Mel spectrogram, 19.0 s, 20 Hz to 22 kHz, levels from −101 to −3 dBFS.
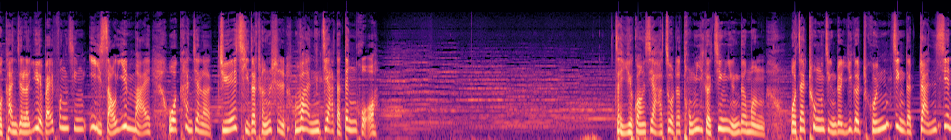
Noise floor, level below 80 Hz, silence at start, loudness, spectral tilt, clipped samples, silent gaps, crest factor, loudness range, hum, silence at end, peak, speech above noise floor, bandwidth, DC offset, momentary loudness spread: -39 dBFS; -38 dBFS; 0 s; -14 LUFS; -4.5 dB/octave; under 0.1%; none; 16 dB; 7 LU; none; 0 s; 0 dBFS; 25 dB; 15.5 kHz; under 0.1%; 22 LU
